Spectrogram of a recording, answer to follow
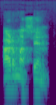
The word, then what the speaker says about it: almacén: les contaba, por ejemplo, ocurre con las palabras con L, que en guaraní se convierten en R. O sea, pronunciando esa palabra castellana guaraní, la pronunciamos con R. El caso, por ejemplo, de decir almacén, que al que habla castellano no le cuesta nada decir, y decir después armacén, ojo armacén, ¿verdad?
